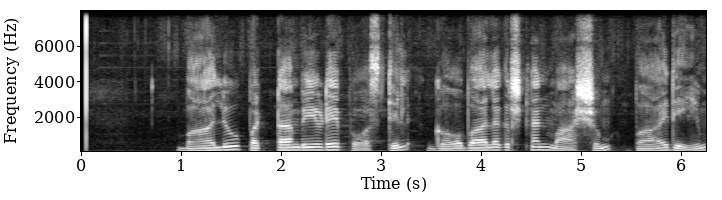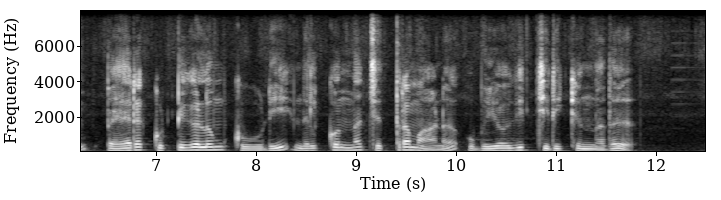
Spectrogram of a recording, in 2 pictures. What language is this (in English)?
Malayalam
